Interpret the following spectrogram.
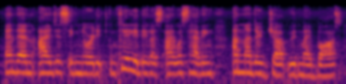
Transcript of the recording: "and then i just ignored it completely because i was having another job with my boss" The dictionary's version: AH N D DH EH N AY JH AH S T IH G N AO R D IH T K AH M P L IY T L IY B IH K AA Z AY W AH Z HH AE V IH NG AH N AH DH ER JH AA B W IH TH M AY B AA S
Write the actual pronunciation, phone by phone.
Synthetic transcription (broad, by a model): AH N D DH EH N AY JH AH S T IH G N AO R D IH T K AH M P L IY T L IY B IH K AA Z AY W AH S HH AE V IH NG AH N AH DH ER JH AA B W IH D M AY B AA S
